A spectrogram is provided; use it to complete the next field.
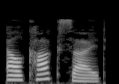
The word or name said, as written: alkoxide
